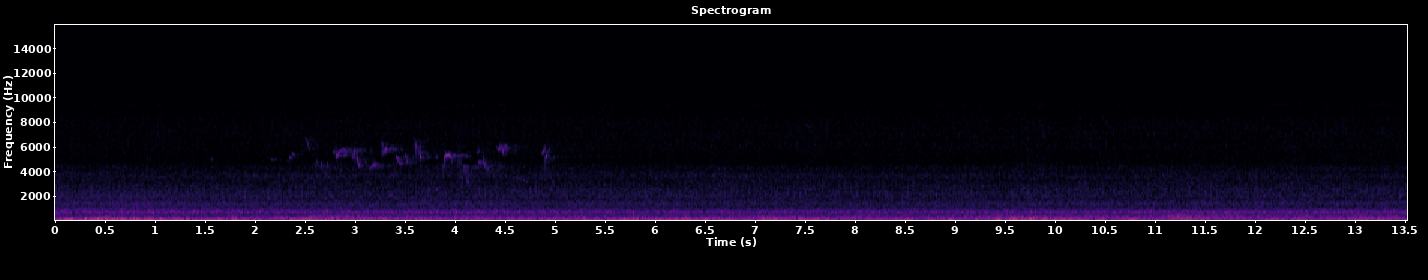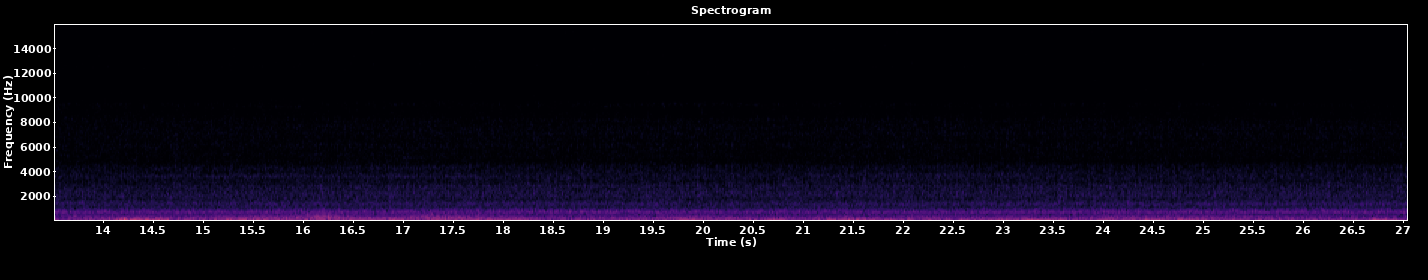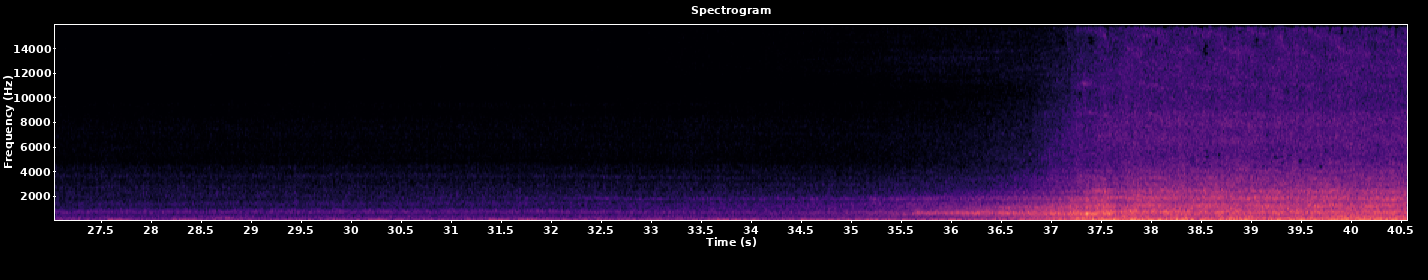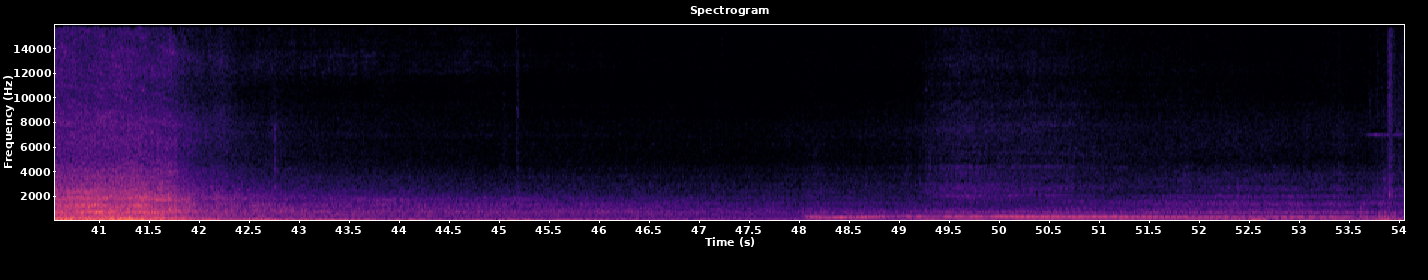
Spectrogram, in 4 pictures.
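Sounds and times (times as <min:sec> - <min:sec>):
diesel train passing: 0:00.0 - 0:54.0.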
